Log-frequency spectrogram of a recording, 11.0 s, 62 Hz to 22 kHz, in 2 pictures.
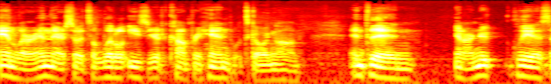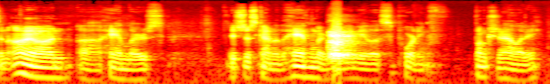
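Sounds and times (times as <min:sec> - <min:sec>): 
speech: 0:00.0 - 0:11.0
dog barking: 0:08.8 - 0:09.2.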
